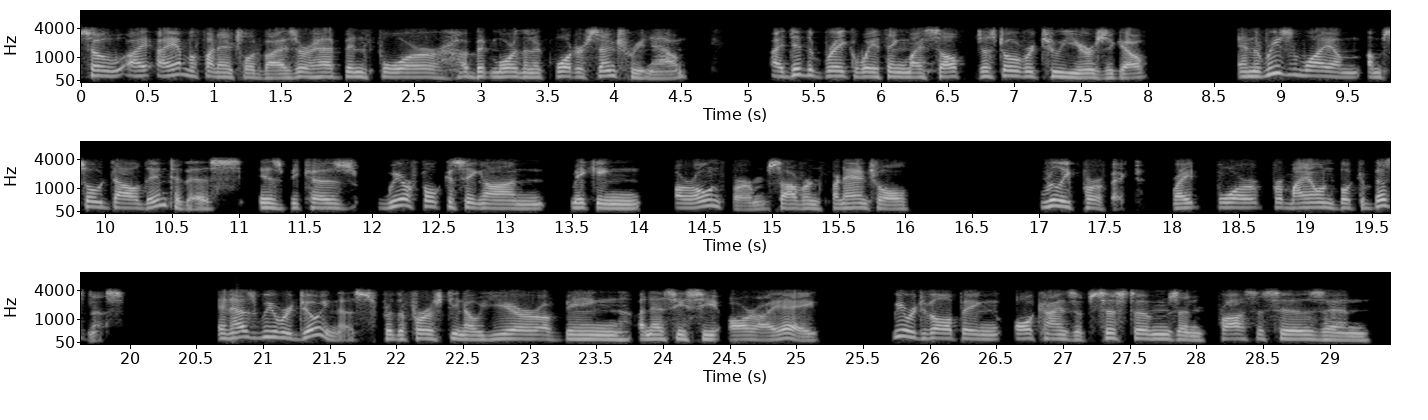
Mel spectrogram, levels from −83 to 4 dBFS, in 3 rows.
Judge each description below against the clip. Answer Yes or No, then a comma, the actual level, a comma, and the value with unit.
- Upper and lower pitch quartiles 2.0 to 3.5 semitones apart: Yes, average, 3.1 semitones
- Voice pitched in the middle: Yes, medium, 150 Hz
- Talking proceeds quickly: No, average, 175 wpm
